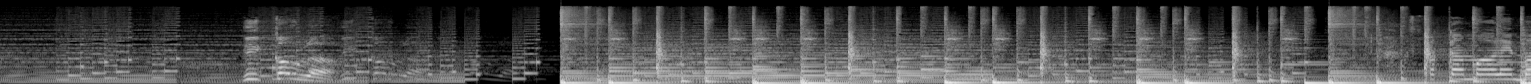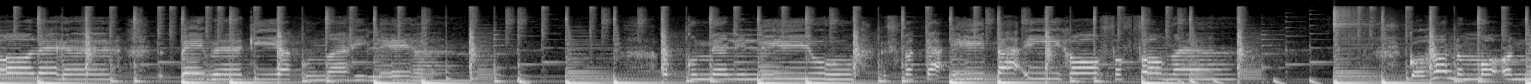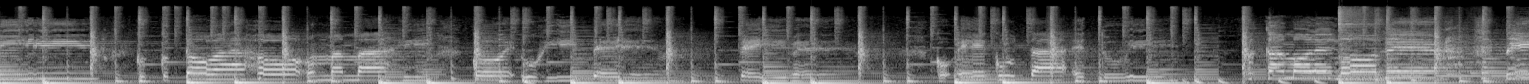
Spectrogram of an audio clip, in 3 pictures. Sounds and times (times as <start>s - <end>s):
Rhythm and blues: 0.0s - 45.9s.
